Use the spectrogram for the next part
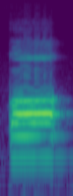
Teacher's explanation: ক বলার সময় হালকা বাঁধা পেয়ে আবার ছেড়ে দিচ্ছে ধ্বনিটা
